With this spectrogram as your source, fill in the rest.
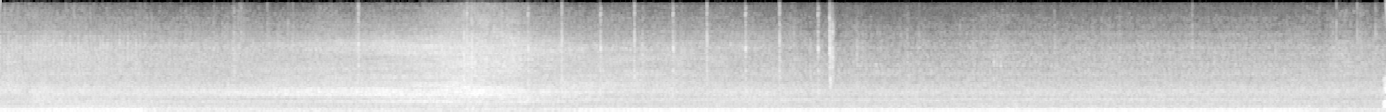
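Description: Car driving through the streets of Algiers, passing under the esplanade of the Martyrs Memorial, with a steady engine hum and road noise and a rise in engine pitch partway through.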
